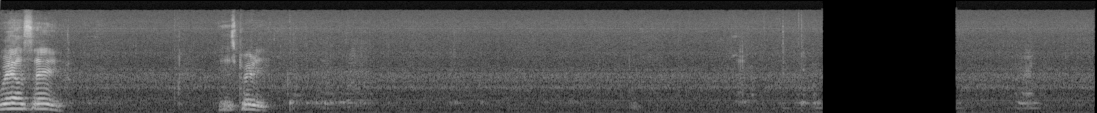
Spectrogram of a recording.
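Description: An elderly man talks calmly close to a microphone, in short bursts with pauses.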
